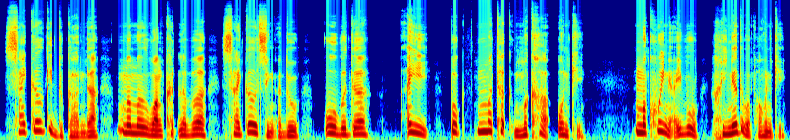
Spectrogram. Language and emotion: Manipuri, disgusted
